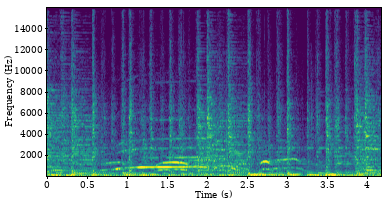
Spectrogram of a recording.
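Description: Live rock band playing an instrumental passage on acoustic guitar, electric guitar, upright bass and drums. The full band comes in all at once at the start, and a lead line of sliding, bent notes runs over a steady beat.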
